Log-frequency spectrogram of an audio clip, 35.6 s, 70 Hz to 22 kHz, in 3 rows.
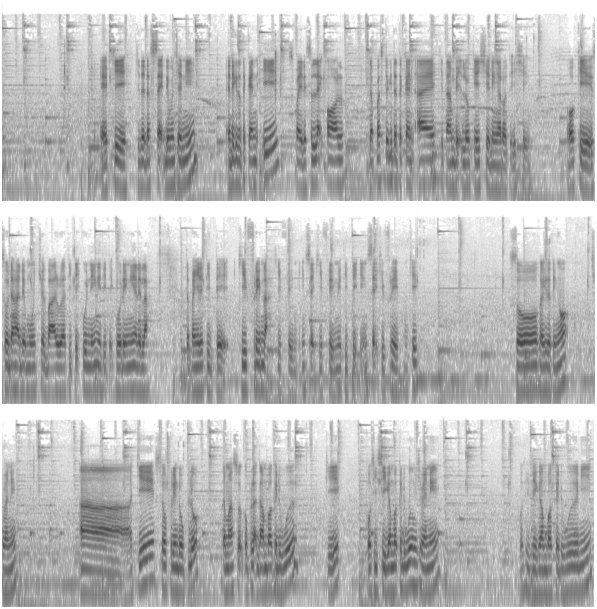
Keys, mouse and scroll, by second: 2.9 middle click, 5.7 a, 8.4 i, 20.4 click, 21.0-21.5 scroll down 1, 22.9 click, 23.5 middle click, 24.4 space, 25.5 space, 27.4 click, 30.0 click, 30.5-30.9 scroll up 2.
